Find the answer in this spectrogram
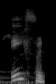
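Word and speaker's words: Iifa: That's the way to the Ether tree. Yeah, I pronounced that right. I-I-F-A, Ether.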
